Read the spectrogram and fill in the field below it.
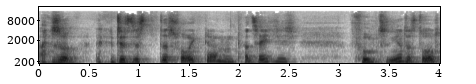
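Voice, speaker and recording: A man's pitch varies in an ordinary way as he speaks at a moderate speed. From Erzgebirge, Saxony, eastern Germany. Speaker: podcast host. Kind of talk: solo Q&A podcast monologue. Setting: at home on the couch. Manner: casual, hesitant with fillers.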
